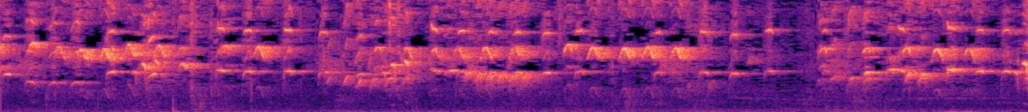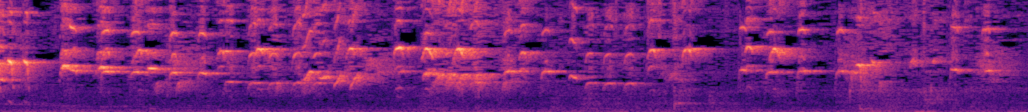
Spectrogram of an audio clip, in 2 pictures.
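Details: European goldfinch singing, meant for canary training: fast, high, jingling twitters and trills mixed with short buzzy notes, delivered almost without pause over a faint background hum.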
